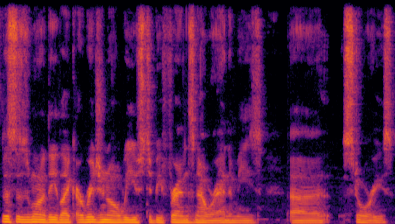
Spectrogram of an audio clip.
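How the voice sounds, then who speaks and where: A man with a fairly low voice hosts a podcast and talks through a movie in loose, casual commentary. He sounds tired and rambles, thinking aloud as he goes. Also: little pitch movement, moderate pace. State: tired, yawning. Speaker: podcast host.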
